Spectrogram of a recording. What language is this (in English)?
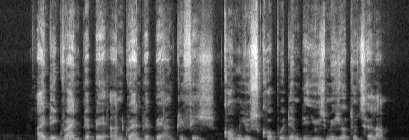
Nigerian Pidgin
